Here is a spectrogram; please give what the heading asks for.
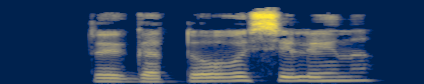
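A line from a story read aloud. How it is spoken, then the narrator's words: Low sensual voice. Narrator (Russian): поинтересовался он низким чувственным голосом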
